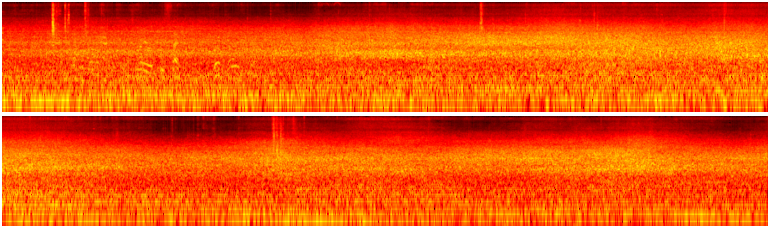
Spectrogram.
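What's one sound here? Traffic drives past on a city street with a steady hum.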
